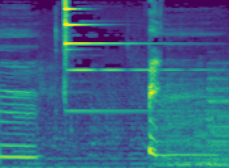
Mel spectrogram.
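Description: In the point-and-click game Die Kunst des Mordens: Der Marionettenspieler, a doorbell gives two bright, ringing dings about a second apart, with someone talking underneath.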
